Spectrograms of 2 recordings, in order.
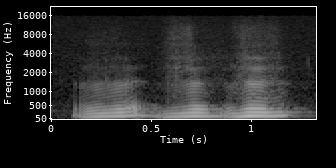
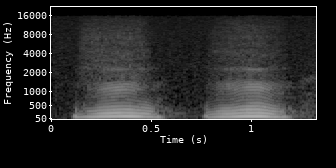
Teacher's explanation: It says also labiodental because it's between the teeth and the lip. Labio means lip. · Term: voiced labiodental fricative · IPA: /v/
